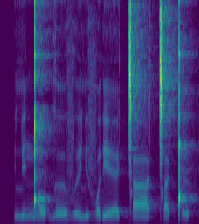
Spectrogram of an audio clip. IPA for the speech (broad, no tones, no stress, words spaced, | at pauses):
lʲəŋ͡ǃɔː ɡəː vɘːlʲəvɔ ɾʲɛː ǀaː ǀaǃɘ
